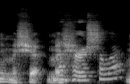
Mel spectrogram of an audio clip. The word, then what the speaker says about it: Mahershala: Mahershala? – Mahershala.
